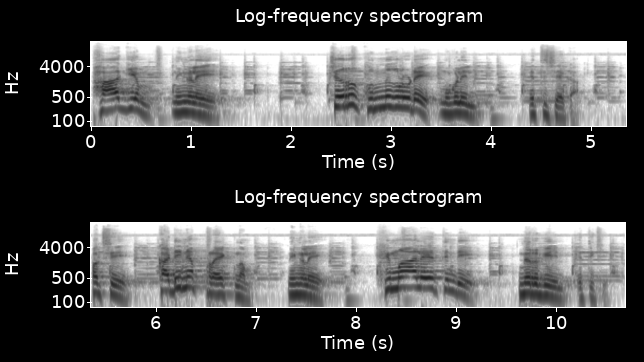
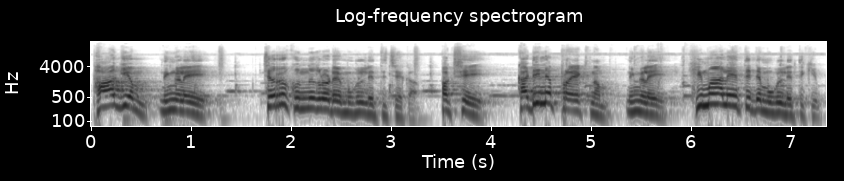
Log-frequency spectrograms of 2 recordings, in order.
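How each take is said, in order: First: The sentence is said slowly. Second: The sentence is said fast.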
